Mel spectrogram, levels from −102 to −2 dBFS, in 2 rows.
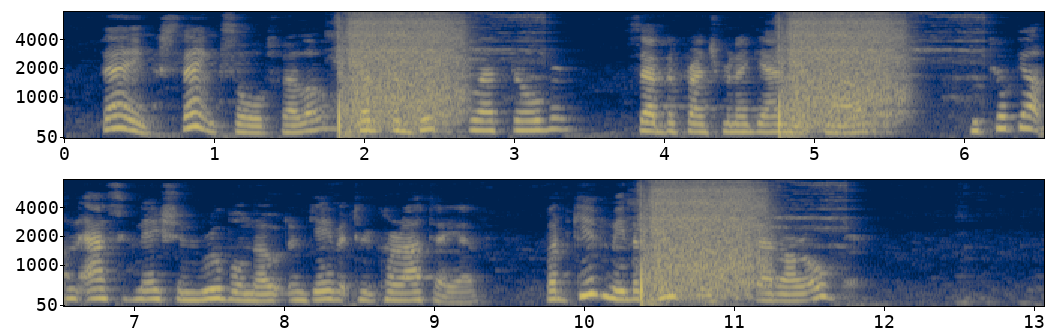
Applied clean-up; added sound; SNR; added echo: classical method WPE with log-MMSE.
